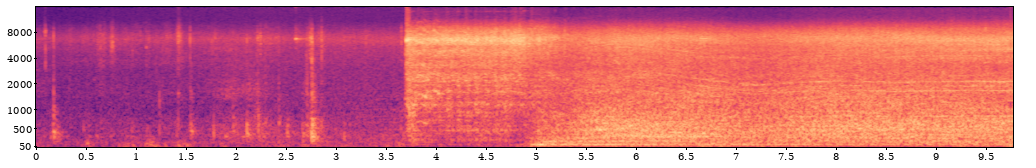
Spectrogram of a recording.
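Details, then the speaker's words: 1989 Chevy K-1500 after the alternator was replaced; handling clicks, then the engine cranks, catches, and settles into a smooth, even idle with no whine or squeal from the accessories. "all right so hopefully you can hear the difference and how that's that's the way an alternator is supposed to sound"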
